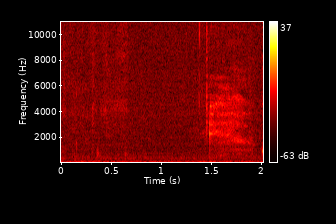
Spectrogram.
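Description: A pause between speech: a low steady hum, with a faint breath near the end just before a woman starts speaking.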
